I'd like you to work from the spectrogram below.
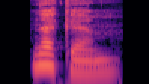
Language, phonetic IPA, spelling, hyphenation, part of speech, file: Hungarian, [ˈnɛkɛm], nekem, ne‧kem, pronoun, Hu-nekem.ogg
- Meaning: first-person singular of neki: to/for me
